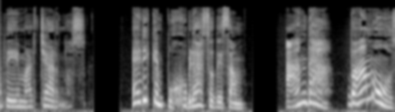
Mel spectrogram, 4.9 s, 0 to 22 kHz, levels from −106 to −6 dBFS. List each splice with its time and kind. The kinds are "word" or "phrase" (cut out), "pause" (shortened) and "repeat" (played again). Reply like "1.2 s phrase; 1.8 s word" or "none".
2.3 s word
